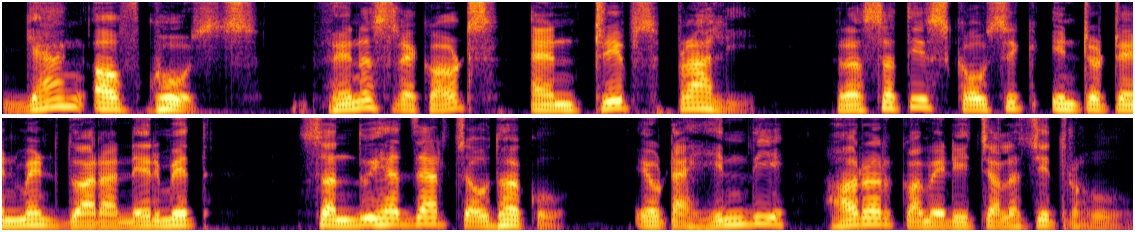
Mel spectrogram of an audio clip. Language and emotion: Nepali, neutral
